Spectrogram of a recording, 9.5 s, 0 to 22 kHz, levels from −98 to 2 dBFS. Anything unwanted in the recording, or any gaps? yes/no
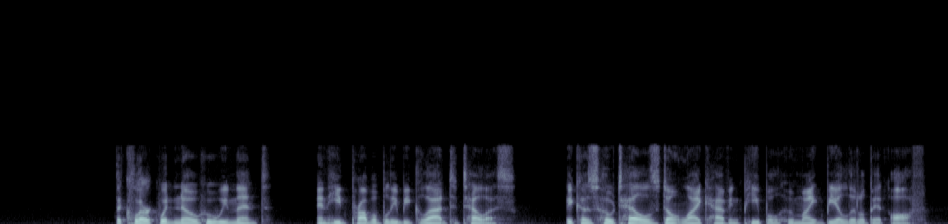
no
